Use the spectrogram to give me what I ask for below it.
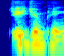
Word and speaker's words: Xi Jinping: Xi Jinping, yes, Xi Jinping.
